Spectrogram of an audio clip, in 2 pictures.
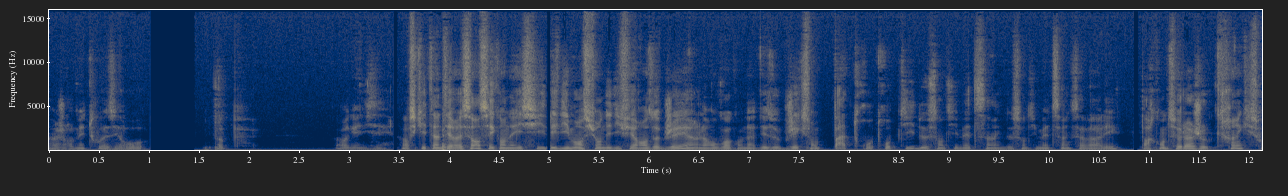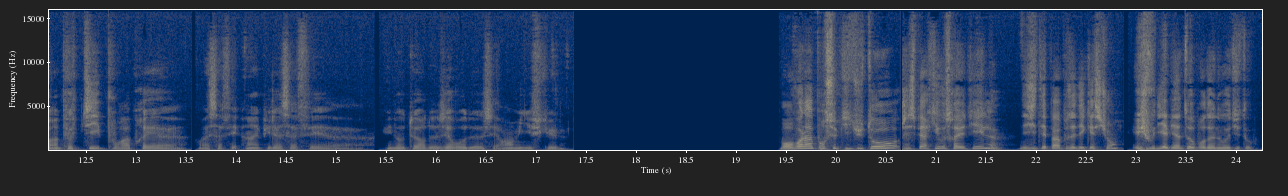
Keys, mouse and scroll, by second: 0.3 click, 1.2 KP_0, 1.4 Tab, 1.6 KP_0, 1.9 Tab, 3.1 click, 3.5 middle click, 4.9 click, 6.6 click, 10.1 middle click, 10.7 middle click, 11.7 click, 13.5 click, 16.2 click, 16.2 right click, 16.9 right click, 19.7 click.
